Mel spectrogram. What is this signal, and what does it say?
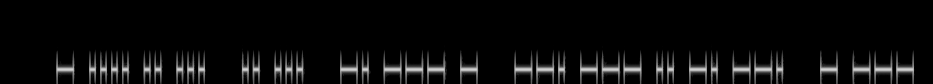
Morse code, heard as a keyed tone, about 22 wpm, 700 Hz. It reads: THIS IS NOT GOING TO
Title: Sets of 5 Words Encore2 22wpm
